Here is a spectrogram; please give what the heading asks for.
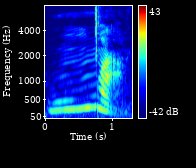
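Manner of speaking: big loud mwah; exaggerated kissing noise; kiss sound. Shown as a demonstration. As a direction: smack a kiss for a child. Acting out the word "kiss.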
